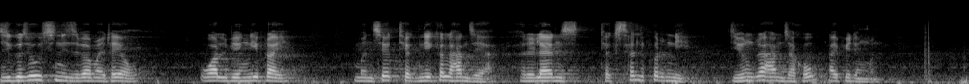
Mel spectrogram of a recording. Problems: none marked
